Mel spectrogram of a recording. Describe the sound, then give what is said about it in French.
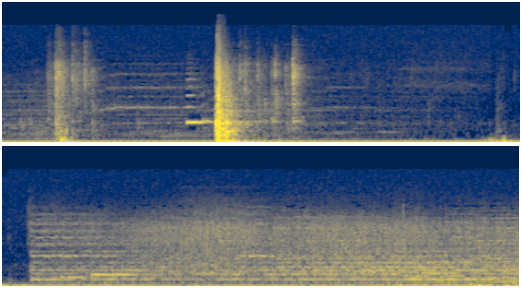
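A door is closed with a loud, solid thud as a woman goes out, just after a lighter knock of the latch. A steady, muffled background drone rises and continues afterward. No one speaks. “Elle va vers la porte, se retourne. Pauvre Charles, tout gâché pour une radio. Puis elle sort.”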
